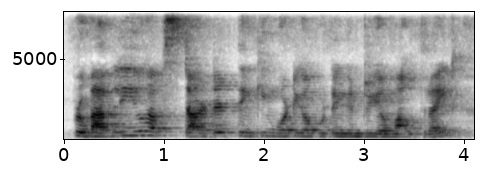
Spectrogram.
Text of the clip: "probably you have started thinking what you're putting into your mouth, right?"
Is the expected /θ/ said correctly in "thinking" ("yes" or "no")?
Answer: no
